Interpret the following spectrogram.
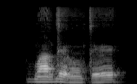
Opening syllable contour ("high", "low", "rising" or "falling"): high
